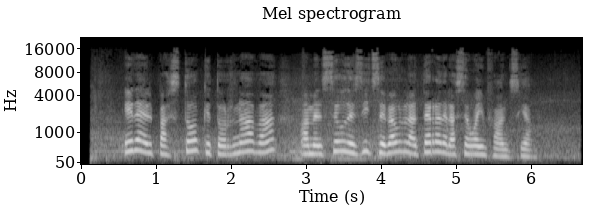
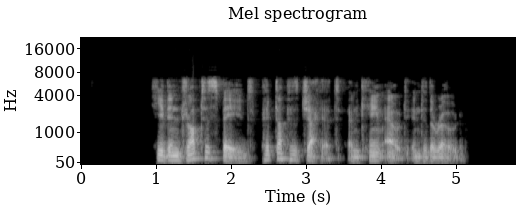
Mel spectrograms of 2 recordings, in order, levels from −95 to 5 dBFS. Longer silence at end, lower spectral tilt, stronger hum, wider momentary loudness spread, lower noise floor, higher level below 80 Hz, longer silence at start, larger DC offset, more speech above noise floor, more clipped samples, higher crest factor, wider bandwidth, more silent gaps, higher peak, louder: second, 0 s vs 0.7 s; about the same, -4.5 dB/octave vs -4 dB/octave; neither; about the same, 10 LU vs 10 LU; second, -42 dBFS vs under -90 dBFS; second, -68 dBFS vs -60 dBFS; second, 0.1 s vs 0.95 s; neither; second, 23 dB vs over 61 dB; neither; second, 16 dB vs 22 dB; first, 15.5 kHz vs 7.2 kHz; neither; first, -2 dBFS vs -8 dBFS; first, -19 LUFS vs -29 LUFS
